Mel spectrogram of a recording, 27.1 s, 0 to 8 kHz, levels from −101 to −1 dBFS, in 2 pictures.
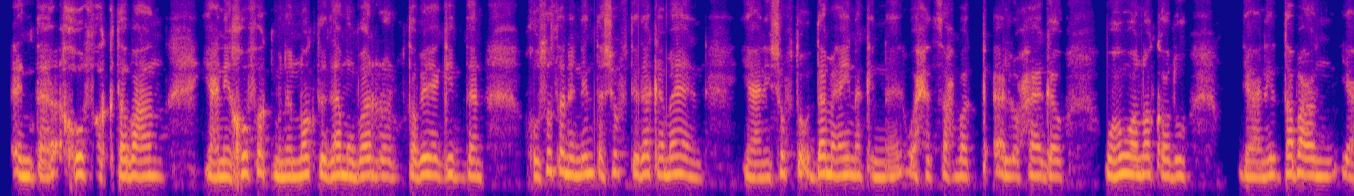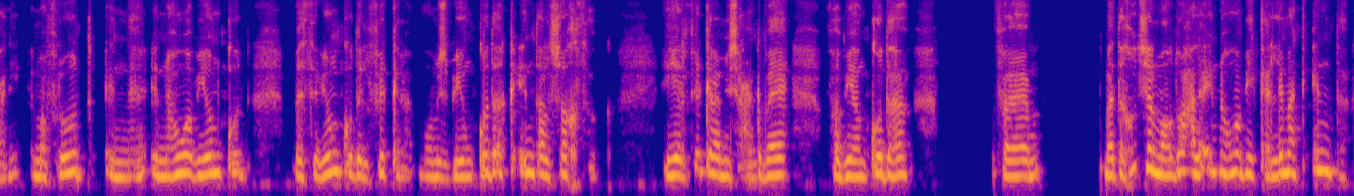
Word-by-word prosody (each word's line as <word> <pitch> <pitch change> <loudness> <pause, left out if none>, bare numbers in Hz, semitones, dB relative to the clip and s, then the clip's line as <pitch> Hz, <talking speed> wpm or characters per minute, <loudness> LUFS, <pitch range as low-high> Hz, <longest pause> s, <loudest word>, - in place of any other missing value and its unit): أنت 205 -2 +2
خوفك 230 0 +1
طبعًا 210 -1 +1 0.4
يعني 200 -5 +3
خوفك 245 +1 +2
من 200 -2 +4
النقد 210 +4 +2
ده 215 +3 +3
مبرّر 205 -1 +1
طبيعي 220 +2 +3
جدًا، 200 -1 -2 0.4
خصوصًا 265 +7 +1
إن 220 -3 +3
أنت 235 0 +1
شُفت 245 +2 -3
ده 225 +1 +2
كمان، 220 -4 0 0.4
يعني 185 -1 -1
شُفته 240 +6 -1
قدّام 230 +1 +3
عينك 215 -1 -1
إن 195 +4 -2
واحد 210 -5 -1
صاحبك 200 -1 -3
قال 225 -2 0
له 205 - -4
حاجة 205 0 -1 0.4
وهو 225 +2 +4
نقَدُه، 210 -2 -1 0.5
يعني 200 +1 -1
طبعًا 215 -2 +1
يعني 210 +1 -7
المفروض 225 +4 0 0.3
إن 190 -2 -1 0.2
إن 200 -2 +1
هو 235 +4 +4
بينقد 230 +2 0 0.4
بس 205 +1 +2
بينقد 230 +2 +1
الفكرة 225 +4 -3
هو 195 - -4
مش 195 -2 -2
بينقدك 200 +6 -1
أنت 240 -2 +2
لشخصك، 225 +2 -1 0.6
هي 210 +1 +4
الفكرة 230 +3 0
مش 200 -3 +1
عاجباه 210 +4 0 0.4
فبينقدها 210 +2 +1 0.9
ف 230 - -1 1.0
ما 215 - +4
تاخدش 285 +8 +1
الموضوع 240 -1 +4
على 245 +2 +1
إن 250 -1 -1
هو 245 +2 +2
بيكلمك 225 +1 +1
أنت، 265 -2 +2
215 Hz, 130 wpm, -26 LUFS, 200-230 Hz, 1.0 s, من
